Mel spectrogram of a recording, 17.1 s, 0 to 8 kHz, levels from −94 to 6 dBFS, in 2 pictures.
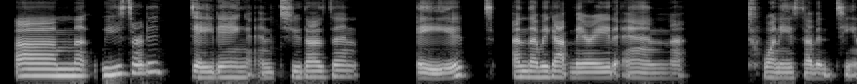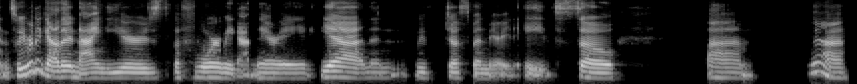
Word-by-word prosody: Um, 200 0 +4 0.3
we 220 +4 +3
started 280 +3 0 0.3
dating 160 0 0
in 150 +1 -10
2008 170 - -2 0.4
and 170 0 +1
then 165 -1 +3
we 165 - +2
got 165 -3 +2
married 150 +1 0
in 140 -1 -5 0.8
2017, 215 - -4
so 200 - +1
we 230 - +5
were 275 - +5
together 175 - +5
9 145 -2 +4
years 145 0 -1
before 155 0 0
we 140 -2 -2
got - - -1
married. 140 -1 -2
Yeah, 160 -4 +6
and 140 - -11
then 150 +11 -15
we've 150 -1 -8 0.2
just 150 0 -2
been 135 -1 -4
married - - -9
8, 230 - -8
so, 145 -7 +2 0.9
um 150 +7 -6 0.6
Yeah. 285 - -1
155 Hz, 120 wpm, -23 LUFS, 145-195 Hz, 0.9 s, Yeah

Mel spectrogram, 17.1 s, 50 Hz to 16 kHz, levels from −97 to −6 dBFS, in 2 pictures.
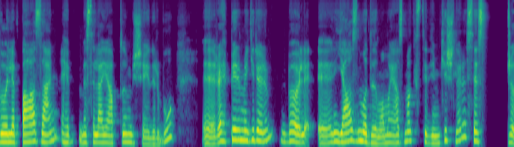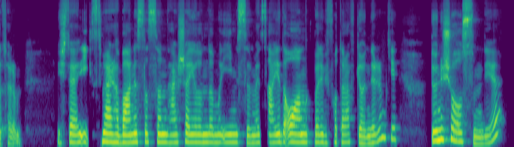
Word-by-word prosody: böyle 200 -1 +6
bazen 210 +5 +3
Hep 195 0 -4
mesela 190 0 +1
yaptığım 185 +2 0
bir 180 - -7
şeydir 150 -3 -6
bu, 300 +7 -4 0.4
eee, 165 -1 0
rehberime 235 +4 +4
girerim. 240 - +1
Böyle, 200 -2 +1
eee, 175 +1 -1
yazmadığım 210 -4 +3
ama 175 +3 -2
yazmak 200 +6 -3
istediğim 175 -6 -3
kişilere 240 - -3
sesli 225 -5 -1 0.3
mesaj - - -1
atarım. - - -9 0.6
İşte, 195 0 -1
"X 195 +2 -3
merhaba, 190 -2 +4
nasılsın? 200 -1 +1
Her 185 0 -3
şey 195 0 0
yolunda 190 0 0
mı? 185 0 -2
İyi 190 0 -1
misin?" 185 -2 -3
vs. 190 - -10
ya 200 +1 0
da 210 - +1
o - - +4
anlık 195 0 +1
böyle 190 0 -1
bir 180 - -9
fotoğraf 190 +1 -8
gönderirim 180 - -2
ki 270 -3 -10 0.5
dönüş 250 +4 +4
olsun 215 -10 +1
diye. 245 - -6
195 Hz, 155 wpm, -20 LUFS, 185-220 Hz, 0.6 s, böyle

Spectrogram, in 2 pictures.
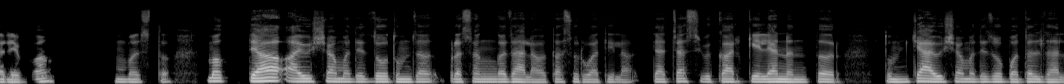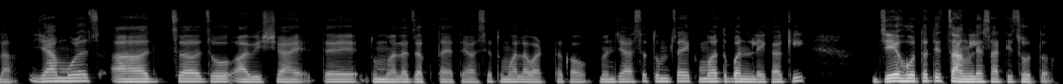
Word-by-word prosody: अरे 115 -2 +1
वाह! 120 +5 -3 0.8
मस्त. 115 +1 -5 0.5
मग 150 -1 +4 0.3
त्या 145 0 +8 0.3
आयुष्यामध्ये 130 -1 +1
जो 130 -1 +3
तुमचा 125 0 0 0.2
प्रसंग 120 0 -1
झाला 115 -2 0
होता 110 +2 -5
सुरुवातीला, 115 -2 -6 0.2
त्याचा 125 +2 -2
स्वीकार 125 -1 -2
केल्यानंतर, 120 -2 +2 0.5
तुमच्या 125 +3 +1
आयुष्यामध्ये 125 0 +1
जो 125 0 0
बदल 120 +1 0
झाला, 110 -2 -3 0.3
यामुळेच 145 +2 +1
आजचा 125 +2 0
जो 130 0 0
आयुष्य 120 +1 -2
आहे, 115 -1 -3 0.2
ते 120 0 -1 0.2
तुम्हाला 115 -1 0
जगता 115 0 -5
येतंय, 110 +1 -7
असं 110 +2 -7
तुम्हाला 120 -1 -2
वाटतं 115 +1 -5
का 115 - -6
हो? 115 - -5 0.2
म्हणजे 120 +1 -2
असं 125 +4 -4
तुमचं 140 0 -1
एक 140 -2 -3
मत 135 0 +2
बनलंय 125 -3 +2
का, 120 - -1
की 155 +3 -3 0.8
जे 145 +3 +9
होतं 150 0 +7
ते 165 - +4
चांगल्यासाठीच 125 -2 +4
होतं? 115 -2 -2
125 Hz, 135 wpm, -23 LUFS, 115-130 Hz, 0.8 s, जे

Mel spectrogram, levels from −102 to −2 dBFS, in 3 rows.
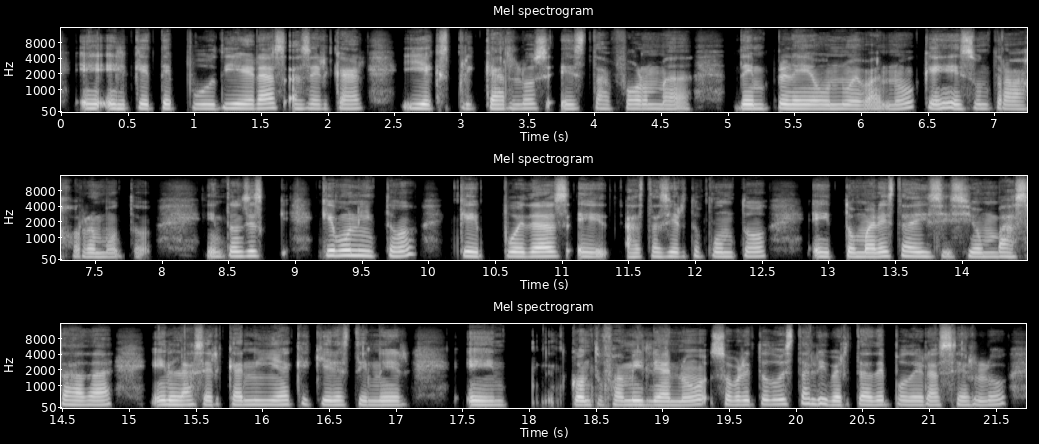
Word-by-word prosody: eh, 185 - +2
el 180 -1 +1
que 185 -2 0
te 185 +1 -2
pudieras 185 +2 +2
acercar 180 0 0 0.3
y 185 -1 0
explicarlos 180 +1 0
esta 175 0 0
forma 180 -1 -3 0.3
de 180 - +2
empleo 175 -1 +2
nueva, 170 -2 -2
¿no? 175 +7 -4
Que 200 +2 +1
es 180 +1 +6
un 180 - -6
trabajo 170 -2 -4
remoto. 170 - -6 0.4
Entonces, 195 0 +1
q 325 - -19 0.2
qué 220 - +3
bonito 220 +1 0 0.3
que 195 -2 +3 0.2
puedas, 190 0 +5
eh, 180 - -1
hasta 170 +2 -3
cierto 180 +3 -1
punto, 185 +1 -4 0.3
eh, 180 - 0
tomar 175 -1 +2
esta 195 +2 +2
decisión 175 -1 +2
basada 175 0 +3 0.3
en 180 +1 +2
la 175 +1 +1
cercanía 180 -1 +1
que 200 +1 -6
quieres 175 0 -1
tener 170 0 -2 0.4
en 170 0 +1 0.5
con 170 0 +2
tu 180 - -6
familia, 170 -1 +1
¿no? 165 +4 -1
Sobre 180 -1 +3
todo, 190 +1 -3
esta 200 +3 +3
libertad 180 -4 -1
de 175 +1 -1
poder 170 -1 -3
hacerlo, 170 +2 +2
180 Hz, 145 wpm, -24 LUFS, 175-185 Hz, 0.5 s, es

